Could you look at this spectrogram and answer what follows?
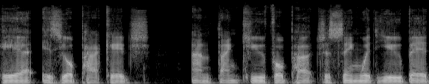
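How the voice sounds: In a put-on, robotic character voice, a man talks at a fairly slow pace with a very deep, low pitch and monotone, flat intonation, on a very clean recording with a silent background.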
